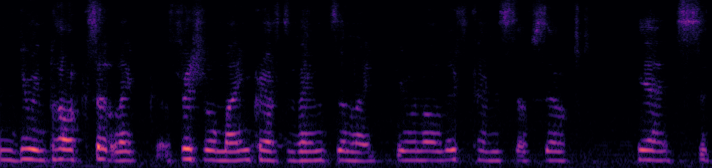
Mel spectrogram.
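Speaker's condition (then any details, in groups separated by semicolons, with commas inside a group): Quadriplegic cerebral palsy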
